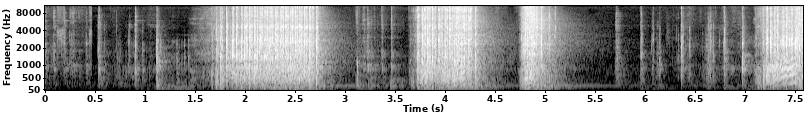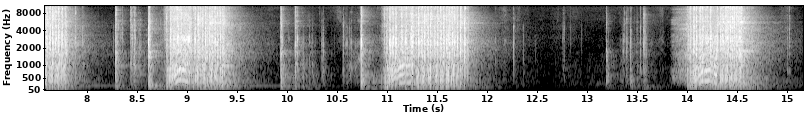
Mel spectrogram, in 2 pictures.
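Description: Lug nuts being run down on a 2008-2013 Nissan Rogue rear wheel with a power impact tool, in about seven loud buzzing, rattling bursts of roughly one second each, separated by short quiet gaps.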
